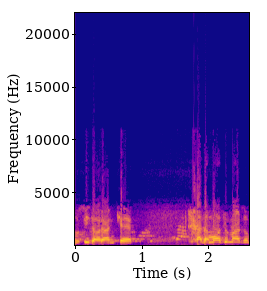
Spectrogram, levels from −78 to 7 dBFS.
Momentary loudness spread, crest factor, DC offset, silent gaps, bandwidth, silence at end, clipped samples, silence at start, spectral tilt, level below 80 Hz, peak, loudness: 18 LU; 10 dB; under 0.1%; none; 10.5 kHz; 0 s; 0.3%; 0 s; -4.5 dB/octave; -50 dBFS; 0 dBFS; -10 LUFS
